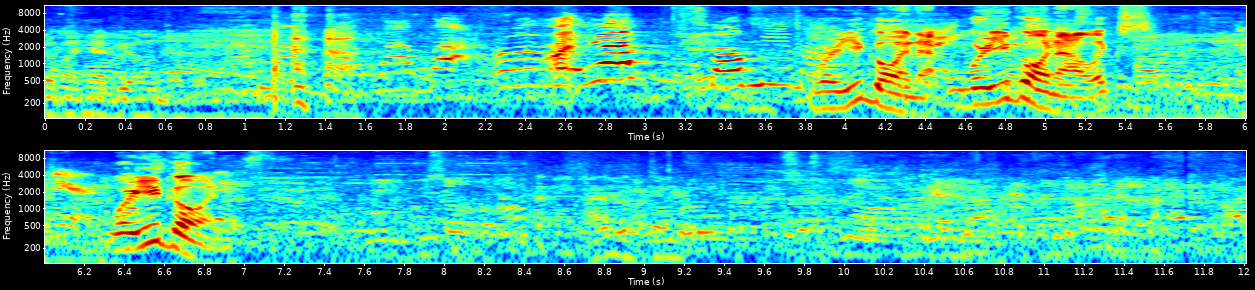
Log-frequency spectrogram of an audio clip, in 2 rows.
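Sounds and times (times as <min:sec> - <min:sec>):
child vocalising and shouting: 0:01.7 - 0:03.9.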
